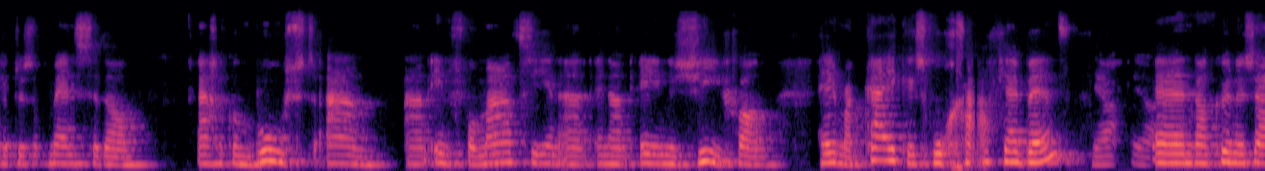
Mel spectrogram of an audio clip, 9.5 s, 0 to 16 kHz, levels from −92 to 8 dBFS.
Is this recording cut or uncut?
uncut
